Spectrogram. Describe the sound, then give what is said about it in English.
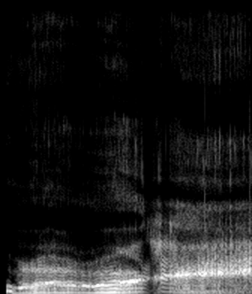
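A voice imitates a rumbling stomach with a long, low groan that holds steady, wavers briefly near the middle, then carries on at a slightly higher pitch. “I can hear your tummy rumbling.”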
